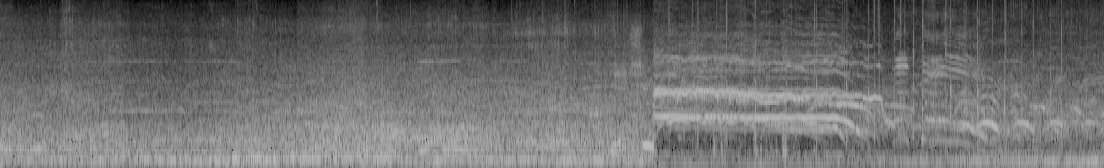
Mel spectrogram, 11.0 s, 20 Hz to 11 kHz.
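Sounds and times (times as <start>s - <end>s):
racing car engines droning: 0.0s - 11.0s.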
